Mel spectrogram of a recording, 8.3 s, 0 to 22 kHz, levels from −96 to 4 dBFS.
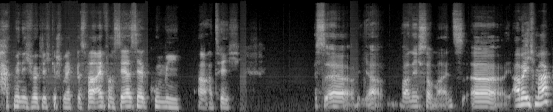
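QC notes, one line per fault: throughout: computer activity noise. A faint buzz pulsing at about 70 Hz, around 35 dB below the speech. Computer load shifts the shared audio ground.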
